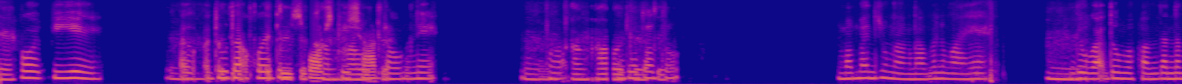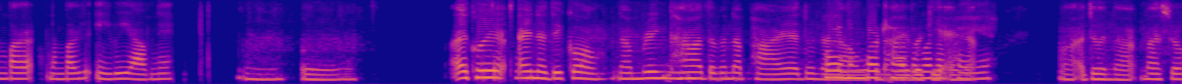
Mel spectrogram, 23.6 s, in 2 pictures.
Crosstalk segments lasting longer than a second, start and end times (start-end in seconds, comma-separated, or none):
2.1-3.9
